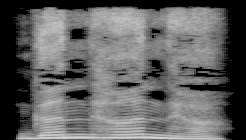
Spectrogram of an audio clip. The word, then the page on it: ಗಂಧಾಂಧ: gandhāndha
